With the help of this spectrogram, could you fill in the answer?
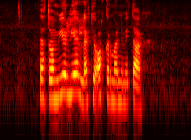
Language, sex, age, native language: Icelandic, female, 40-49, Icelandic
